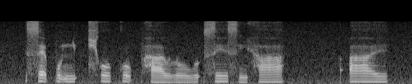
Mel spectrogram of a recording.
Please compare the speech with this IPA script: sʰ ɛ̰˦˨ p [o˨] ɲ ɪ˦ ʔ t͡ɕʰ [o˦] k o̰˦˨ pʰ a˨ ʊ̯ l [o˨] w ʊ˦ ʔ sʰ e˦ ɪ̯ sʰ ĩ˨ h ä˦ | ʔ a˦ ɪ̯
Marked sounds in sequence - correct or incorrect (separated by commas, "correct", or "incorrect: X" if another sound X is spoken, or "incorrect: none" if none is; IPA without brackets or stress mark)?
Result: incorrect: o̰˦˨, correct, correct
